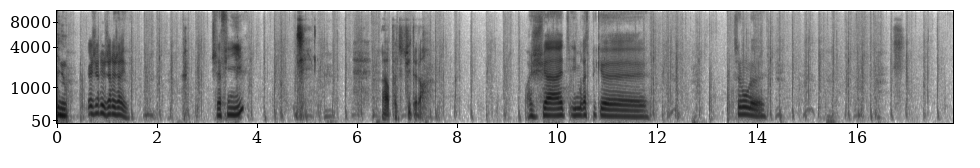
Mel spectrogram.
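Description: Footsteps thud on earth and grass as a figure runs.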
